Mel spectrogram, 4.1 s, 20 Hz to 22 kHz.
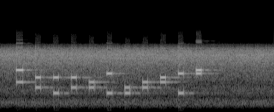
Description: Multi-frequency trunk signalling (R1, as on North American trunks), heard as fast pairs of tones, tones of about 80 ms, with phone line noise and room echo. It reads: KP 545371367 ST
